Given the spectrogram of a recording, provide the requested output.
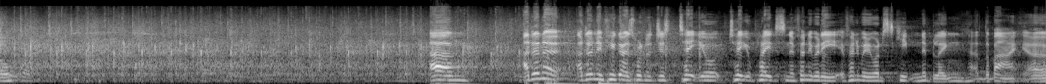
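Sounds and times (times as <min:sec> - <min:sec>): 
audience clapping: 0:00.0 - 0:07.7
speech: 0:04.3 - 0:10.4.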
